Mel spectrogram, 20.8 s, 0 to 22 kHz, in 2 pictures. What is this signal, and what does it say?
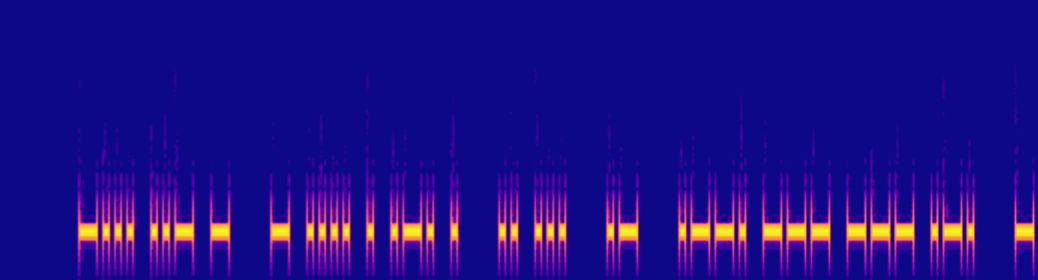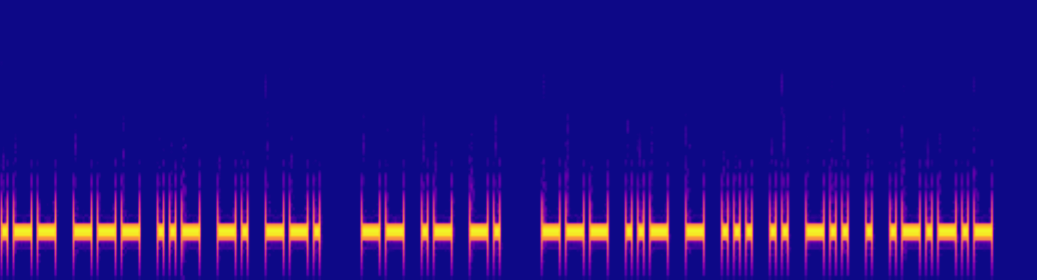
Morse code, heard as a keyed tone, about 21 wpm, 700 Hz. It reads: BUT THERE IS A POOR YOUNG MAN OUTSIDE.
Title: Sentences from Top 1000 Words - Review Part 6 - 20wpm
